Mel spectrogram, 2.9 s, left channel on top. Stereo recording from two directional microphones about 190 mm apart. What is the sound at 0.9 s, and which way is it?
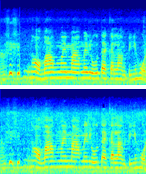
A woman's voice, 20° left (ahead or behind).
